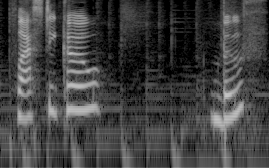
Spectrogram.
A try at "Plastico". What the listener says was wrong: Why did you almost say that like in a Hispanic accent? I think it's just Plastico. But I think you said Plastico. Plastico.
